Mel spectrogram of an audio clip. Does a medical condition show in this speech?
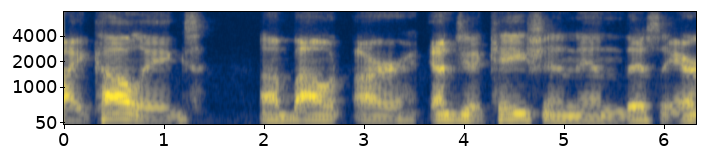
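Yes: primary lateral sclerosis, bulbar onset; upper motor neuron bulbar type, first diagnosed as ALS; still fairly independent; oral onset, slurred speech.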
